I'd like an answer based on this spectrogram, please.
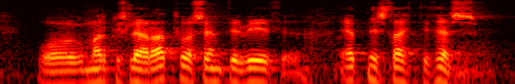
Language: Icelandic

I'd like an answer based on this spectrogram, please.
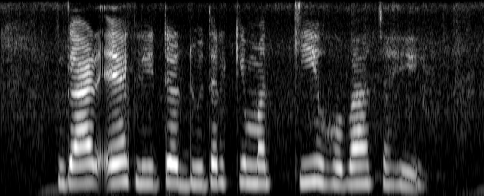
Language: Magahi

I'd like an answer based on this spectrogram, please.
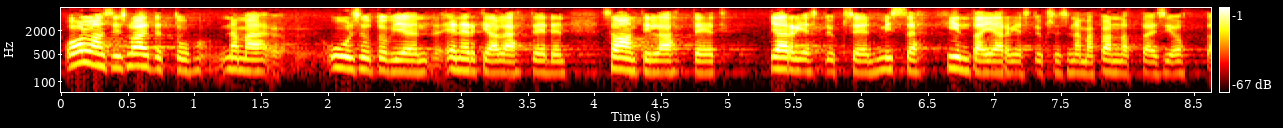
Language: Finnish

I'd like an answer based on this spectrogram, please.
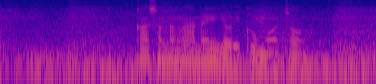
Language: Javanese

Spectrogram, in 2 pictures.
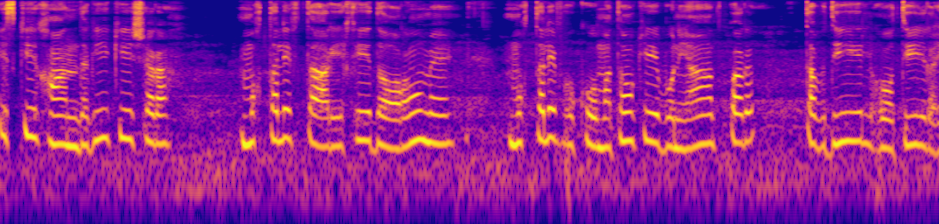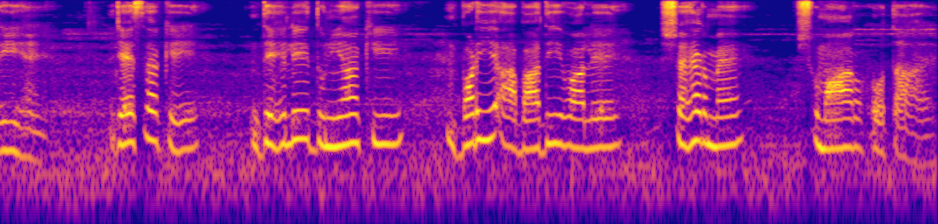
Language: Urdu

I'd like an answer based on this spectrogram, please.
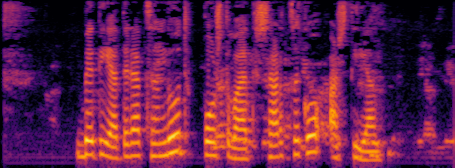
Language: Basque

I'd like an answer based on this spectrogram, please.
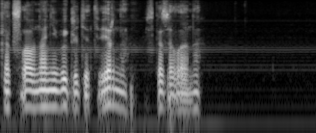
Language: Russian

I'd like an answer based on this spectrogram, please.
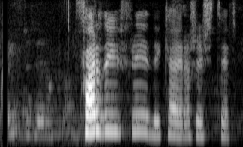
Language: Icelandic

